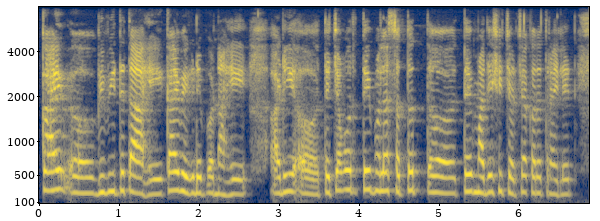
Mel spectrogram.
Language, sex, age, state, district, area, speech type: Marathi, female, 30-45, Maharashtra, Amravati, rural, spontaneous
